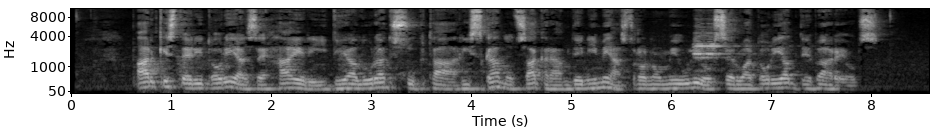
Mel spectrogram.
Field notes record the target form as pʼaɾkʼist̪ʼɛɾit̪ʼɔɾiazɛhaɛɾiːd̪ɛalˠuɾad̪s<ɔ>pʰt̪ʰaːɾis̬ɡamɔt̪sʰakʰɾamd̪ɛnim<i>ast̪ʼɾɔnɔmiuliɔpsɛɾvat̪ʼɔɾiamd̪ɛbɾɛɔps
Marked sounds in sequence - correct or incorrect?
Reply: incorrect: u, incorrect: ɛ

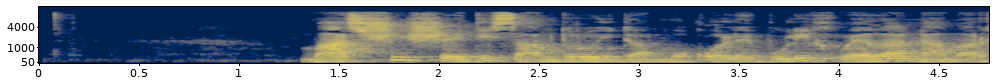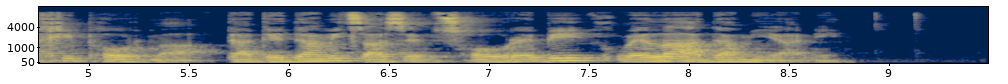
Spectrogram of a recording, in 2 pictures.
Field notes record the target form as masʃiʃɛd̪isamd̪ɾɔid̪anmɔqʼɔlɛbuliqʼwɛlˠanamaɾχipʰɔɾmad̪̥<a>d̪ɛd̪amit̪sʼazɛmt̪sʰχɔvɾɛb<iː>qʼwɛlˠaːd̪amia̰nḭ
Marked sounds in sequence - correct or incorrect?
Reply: correct, incorrect: i

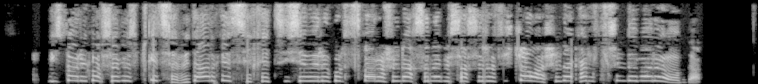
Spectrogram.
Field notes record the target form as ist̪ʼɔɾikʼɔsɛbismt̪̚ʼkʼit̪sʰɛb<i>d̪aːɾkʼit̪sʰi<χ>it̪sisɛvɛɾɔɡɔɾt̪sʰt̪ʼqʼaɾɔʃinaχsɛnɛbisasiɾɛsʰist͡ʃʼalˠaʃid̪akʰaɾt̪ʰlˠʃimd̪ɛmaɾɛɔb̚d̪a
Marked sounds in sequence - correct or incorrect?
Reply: correct, correct

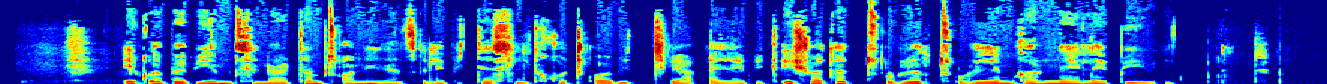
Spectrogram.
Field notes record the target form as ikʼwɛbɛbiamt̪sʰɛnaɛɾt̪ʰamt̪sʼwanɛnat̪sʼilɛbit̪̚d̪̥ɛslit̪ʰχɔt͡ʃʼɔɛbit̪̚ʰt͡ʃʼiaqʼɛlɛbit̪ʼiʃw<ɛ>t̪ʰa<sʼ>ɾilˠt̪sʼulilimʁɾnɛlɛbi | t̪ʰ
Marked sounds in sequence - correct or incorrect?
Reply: incorrect: a, correct

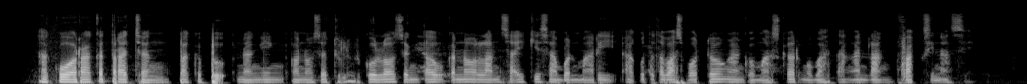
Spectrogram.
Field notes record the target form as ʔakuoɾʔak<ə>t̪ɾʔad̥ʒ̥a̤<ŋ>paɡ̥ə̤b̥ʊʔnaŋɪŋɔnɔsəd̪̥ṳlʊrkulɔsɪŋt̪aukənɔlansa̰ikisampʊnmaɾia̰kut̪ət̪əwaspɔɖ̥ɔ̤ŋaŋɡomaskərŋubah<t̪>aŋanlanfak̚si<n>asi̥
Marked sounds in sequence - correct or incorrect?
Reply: correct, correct, correct, correct

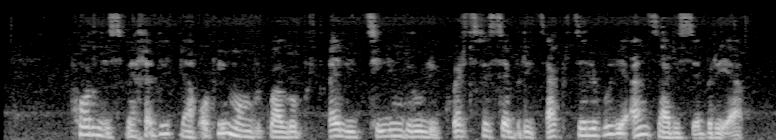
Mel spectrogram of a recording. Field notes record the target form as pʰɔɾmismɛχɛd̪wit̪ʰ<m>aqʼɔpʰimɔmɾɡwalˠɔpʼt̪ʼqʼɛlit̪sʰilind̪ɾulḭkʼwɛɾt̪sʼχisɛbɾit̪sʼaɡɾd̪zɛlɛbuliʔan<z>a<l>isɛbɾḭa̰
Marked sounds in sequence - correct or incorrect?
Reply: incorrect: n, correct, incorrect: ɾ

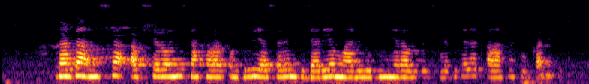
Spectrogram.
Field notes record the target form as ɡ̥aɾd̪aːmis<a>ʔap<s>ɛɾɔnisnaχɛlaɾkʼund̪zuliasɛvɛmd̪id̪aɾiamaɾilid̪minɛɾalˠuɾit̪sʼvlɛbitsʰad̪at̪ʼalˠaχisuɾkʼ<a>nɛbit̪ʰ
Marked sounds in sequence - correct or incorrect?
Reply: correct, incorrect: ʃ, correct

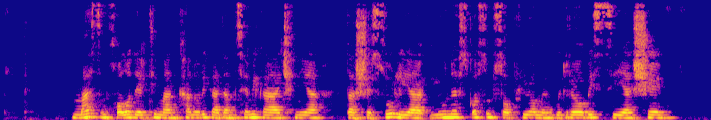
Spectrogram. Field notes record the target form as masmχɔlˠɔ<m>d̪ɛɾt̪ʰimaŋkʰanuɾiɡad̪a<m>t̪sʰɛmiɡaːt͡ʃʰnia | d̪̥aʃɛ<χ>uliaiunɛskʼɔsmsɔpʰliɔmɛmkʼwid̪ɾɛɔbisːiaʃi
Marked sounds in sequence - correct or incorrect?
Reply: incorrect: none, correct, incorrect: s

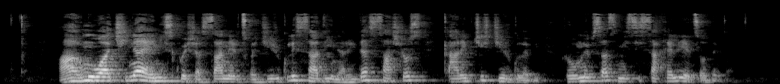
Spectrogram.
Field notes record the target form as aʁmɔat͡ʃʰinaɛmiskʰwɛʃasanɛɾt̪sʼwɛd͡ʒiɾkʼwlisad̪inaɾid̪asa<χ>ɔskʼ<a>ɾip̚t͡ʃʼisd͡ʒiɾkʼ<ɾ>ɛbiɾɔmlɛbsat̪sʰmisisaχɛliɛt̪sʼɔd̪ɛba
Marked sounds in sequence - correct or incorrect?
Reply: incorrect: ʃ, correct, incorrect: l

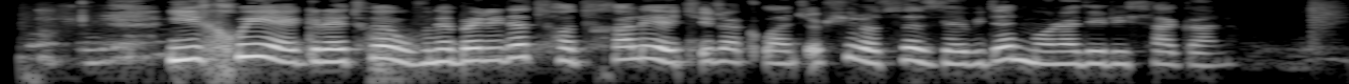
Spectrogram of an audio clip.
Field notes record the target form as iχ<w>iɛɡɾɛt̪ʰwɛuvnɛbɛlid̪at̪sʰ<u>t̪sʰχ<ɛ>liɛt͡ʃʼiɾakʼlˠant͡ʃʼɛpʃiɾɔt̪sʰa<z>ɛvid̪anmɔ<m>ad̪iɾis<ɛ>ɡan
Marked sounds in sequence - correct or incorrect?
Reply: correct, incorrect: ɔ, incorrect: a, correct, incorrect: n, incorrect: a

